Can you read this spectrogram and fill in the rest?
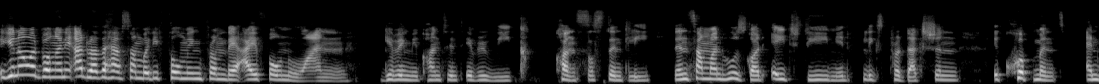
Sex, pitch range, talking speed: female, 200-255 Hz, 155 wpm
